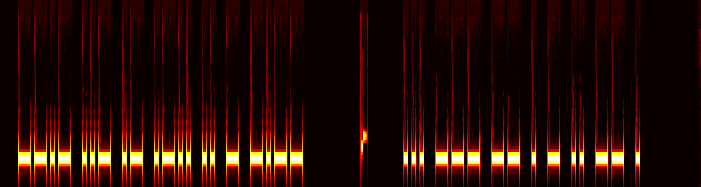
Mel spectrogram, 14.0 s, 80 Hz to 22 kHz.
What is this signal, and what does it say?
Morse code, heard as a keyed tone, about 15 wpm, 700 Hz. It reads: QUALITY SOMETIME
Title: Sentences from Top 1500 Words - New Word Drill Alt - 15wpm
